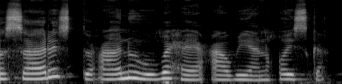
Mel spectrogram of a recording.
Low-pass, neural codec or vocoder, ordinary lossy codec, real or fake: none; none; none; real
